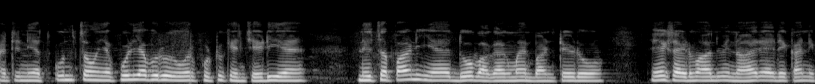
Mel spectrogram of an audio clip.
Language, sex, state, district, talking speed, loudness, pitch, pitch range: Rajasthani, male, Rajasthan, Churu, 215 wpm, -14 LUFS, 185 Hz, 175-195 Hz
